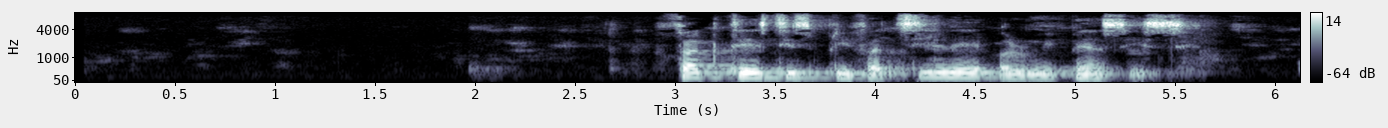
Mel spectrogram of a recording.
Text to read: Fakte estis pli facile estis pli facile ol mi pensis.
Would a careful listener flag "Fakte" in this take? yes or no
no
